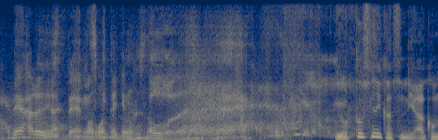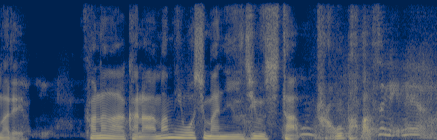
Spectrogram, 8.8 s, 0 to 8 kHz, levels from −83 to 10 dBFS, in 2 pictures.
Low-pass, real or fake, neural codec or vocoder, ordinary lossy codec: none; fake; codec, 16 kHz, 2 kbps, X-Codec, HuBERT features, trained on LibriSpeech; none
